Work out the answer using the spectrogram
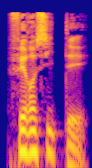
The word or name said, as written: férocité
